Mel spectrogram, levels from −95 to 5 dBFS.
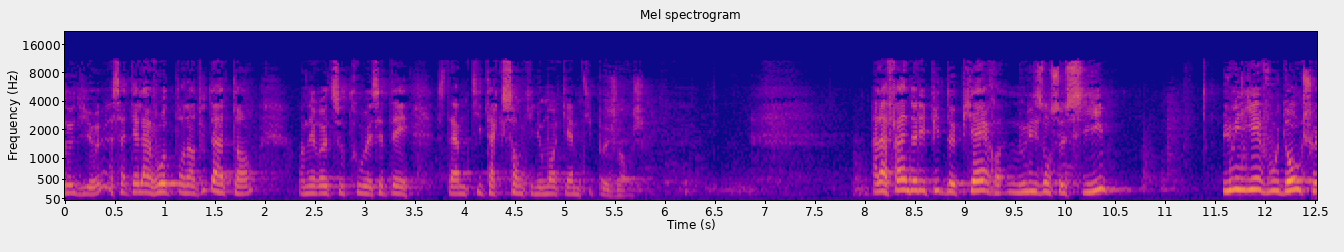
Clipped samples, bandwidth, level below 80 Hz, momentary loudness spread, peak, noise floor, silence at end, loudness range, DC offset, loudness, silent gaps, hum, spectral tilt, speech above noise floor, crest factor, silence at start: under 0.1%; 11.5 kHz; -82 dBFS; 21 LU; -10 dBFS; -67 dBFS; 0 s; 10 LU; under 0.1%; -32 LUFS; none; none; -4 dB/octave; 34 dB; 22 dB; 0 s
